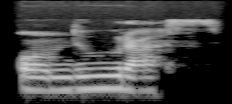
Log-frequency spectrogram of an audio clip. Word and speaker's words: Honduras: el salvador um honduras is silent the h in spanish is silent so then we forget the h is there and we say so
